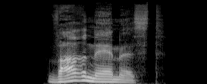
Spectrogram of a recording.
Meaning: second-person singular dependent subjunctive II of wahrnehmen
- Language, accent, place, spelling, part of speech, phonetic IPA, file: German, Germany, Berlin, wahrnähmest, verb, [ˈvaːɐ̯ˌnɛːməst], De-wahrnähmest.ogg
